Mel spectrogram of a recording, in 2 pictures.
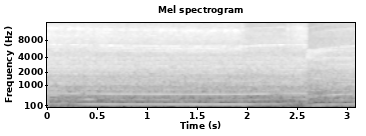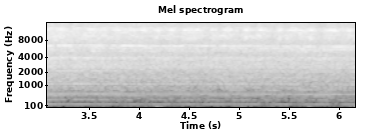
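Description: Angle grinder with an abrasive disc running steadily against a metal nut clamped in a vise, grinding its surface clean. The motor whine holds steady, with a slight shift in pitch about two and a half seconds in.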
